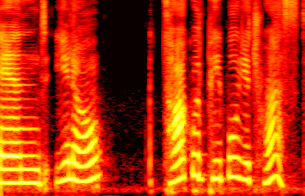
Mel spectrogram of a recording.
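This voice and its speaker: Lively intonation marks a woman's plain, everyday voice, delivered at a fairly slow pace. The recording is very clean, with a silent background and a dry, close sound with no echo. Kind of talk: radio ad pitch. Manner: salesy, upbeat, promotional; persuasive, reassuring, rehearsed.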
